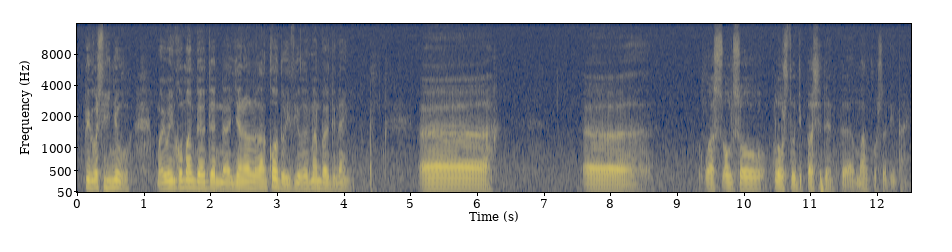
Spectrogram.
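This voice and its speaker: Big swings in loudness mark this dark, mellow voice, which keeps a moderate pace with long, frequent pauses. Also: man, medium pitch for a man, ordinary pitch variation. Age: 80s+. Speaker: retired air force general. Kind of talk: interview.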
